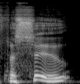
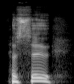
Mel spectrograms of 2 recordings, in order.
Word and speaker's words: Fayssoux: is Fasu Starling McLean, And Fassou is, it's spelled F-A-Y-S-S-O-U-X. It's the coolest name. – Okay. – Fassou.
